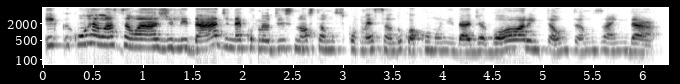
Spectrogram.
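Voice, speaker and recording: A woman's voice: fairly high pitch, brisk, sharp tone. A woman from Brazil, with a Brazilian accent mixed with European Portuguese touches, chatting casually on a video call as a community organizer. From Brazil, São Paulo countryside. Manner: chatty, fills with "né" and "assim". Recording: dull lo-fi video call audio.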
